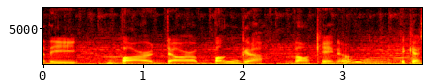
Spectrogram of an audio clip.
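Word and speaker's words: Bárðarbunga: bubbling up this is a very difficult to pronounce volcano here in Iceland it's actually called called the bardar banga volcano I think I said that correctly yeah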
